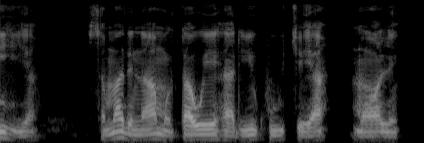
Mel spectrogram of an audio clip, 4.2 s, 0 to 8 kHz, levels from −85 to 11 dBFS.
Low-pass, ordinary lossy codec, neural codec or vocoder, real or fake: 7.2 kHz; Opus, 64 kbps; none; real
